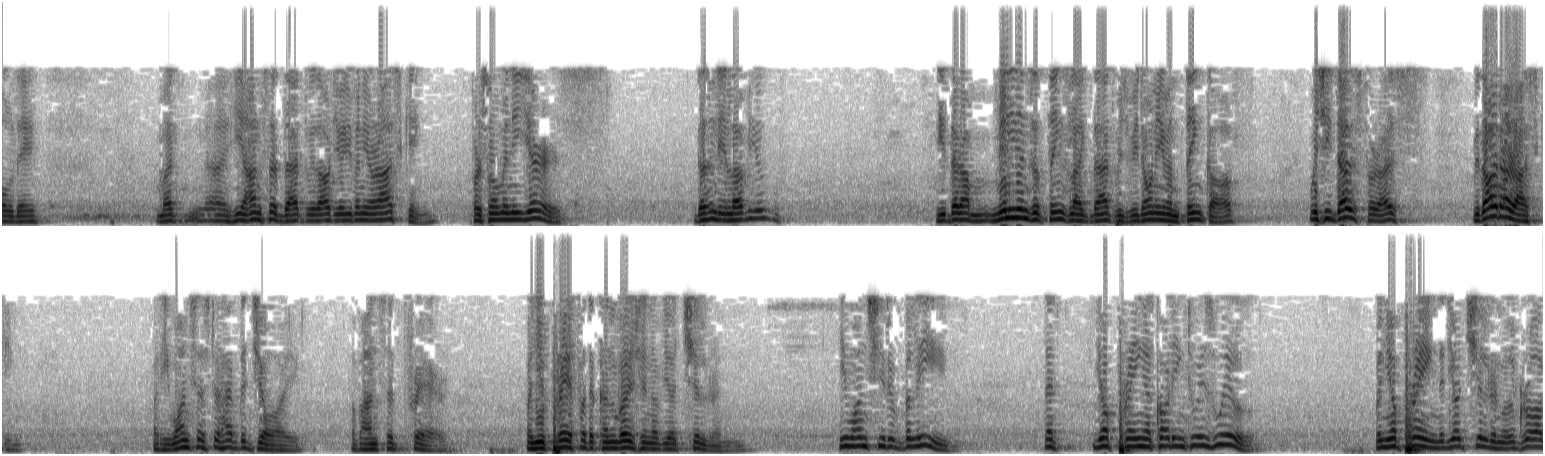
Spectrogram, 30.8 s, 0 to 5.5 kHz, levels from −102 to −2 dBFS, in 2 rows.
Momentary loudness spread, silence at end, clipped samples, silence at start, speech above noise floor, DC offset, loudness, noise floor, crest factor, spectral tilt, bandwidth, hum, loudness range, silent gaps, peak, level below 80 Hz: 14 LU; 0 s; 0.5%; 0 s; 33 dB; under 0.1%; -12 LUFS; -44 dBFS; 14 dB; -11 dB/octave; 5.4 kHz; none; 6 LU; none; 0 dBFS; -38 dBFS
